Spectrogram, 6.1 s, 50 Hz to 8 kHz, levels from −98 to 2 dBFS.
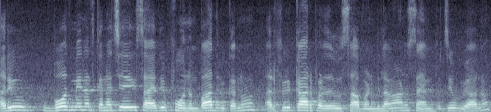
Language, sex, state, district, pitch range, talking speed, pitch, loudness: Garhwali, male, Uttarakhand, Tehri Garhwal, 165-210 Hz, 225 wpm, 185 Hz, -16 LUFS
